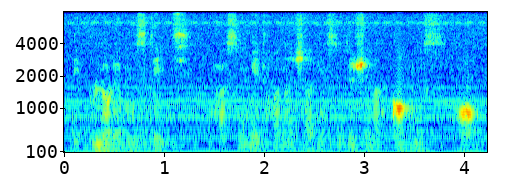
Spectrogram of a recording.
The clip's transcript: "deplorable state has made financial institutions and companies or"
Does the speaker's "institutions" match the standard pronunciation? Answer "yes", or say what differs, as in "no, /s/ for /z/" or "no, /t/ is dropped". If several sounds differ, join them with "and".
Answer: no, /z/ is dropped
